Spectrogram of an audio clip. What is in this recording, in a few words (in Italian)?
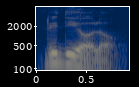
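"ridiolo", dialetto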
